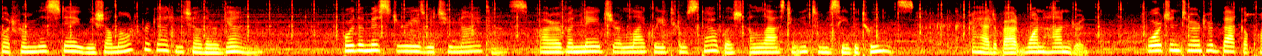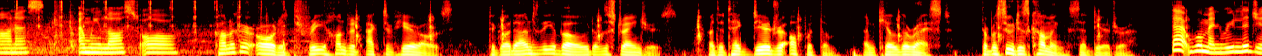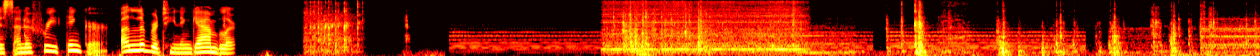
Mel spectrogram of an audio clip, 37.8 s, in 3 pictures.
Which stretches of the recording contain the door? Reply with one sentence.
The door can't be heard in this clip.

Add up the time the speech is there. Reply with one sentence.
The speech can be heard for 27 seconds in total.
